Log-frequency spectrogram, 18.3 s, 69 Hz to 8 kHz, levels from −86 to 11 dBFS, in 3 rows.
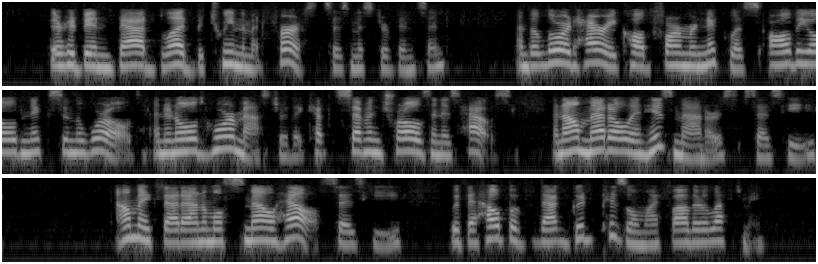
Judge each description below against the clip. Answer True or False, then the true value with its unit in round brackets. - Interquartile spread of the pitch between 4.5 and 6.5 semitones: False (2.9 semitones)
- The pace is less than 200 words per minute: False (205 wpm)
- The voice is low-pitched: False (225 Hz)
